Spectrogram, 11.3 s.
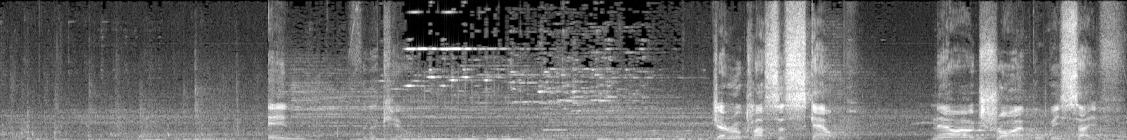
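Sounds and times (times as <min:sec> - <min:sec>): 
hooves of General Custer's horse clip-clopping: 0:00.0 - 0:02.7
continuous rumbling noise: 0:00.0 - 0:11.2
speech: 0:02.7 - 0:05.4, 0:07.2 - 0:08.6, 0:09.3 - 0:11.2.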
